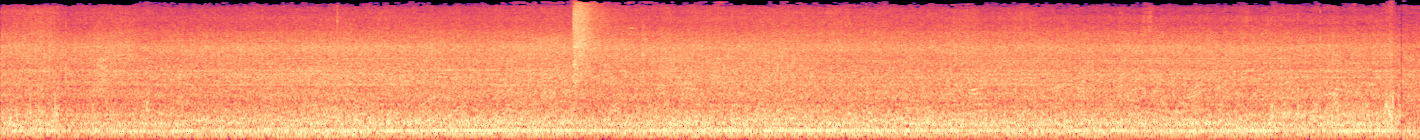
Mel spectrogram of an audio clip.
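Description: Flatbed tow truck's engine running steadily with a constant low hum, and a brief high click about six seconds in.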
